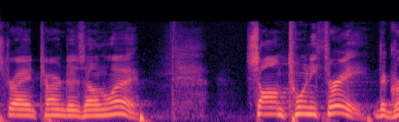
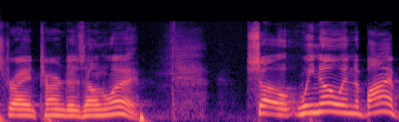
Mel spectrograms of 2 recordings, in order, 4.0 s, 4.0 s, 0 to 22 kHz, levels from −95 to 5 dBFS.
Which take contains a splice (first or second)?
second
